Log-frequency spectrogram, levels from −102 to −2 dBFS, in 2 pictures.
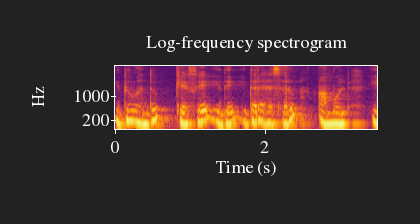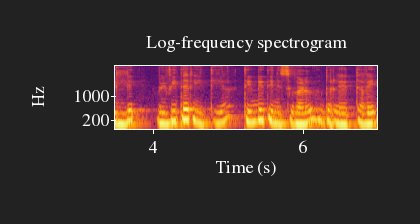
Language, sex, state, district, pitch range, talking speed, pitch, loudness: Kannada, female, Karnataka, Bidar, 170-200 Hz, 110 wpm, 185 Hz, -16 LUFS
